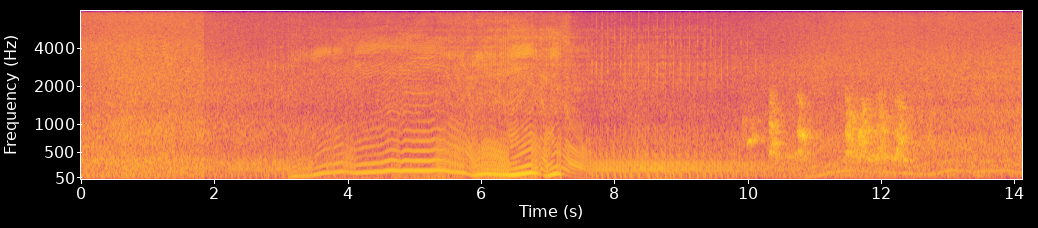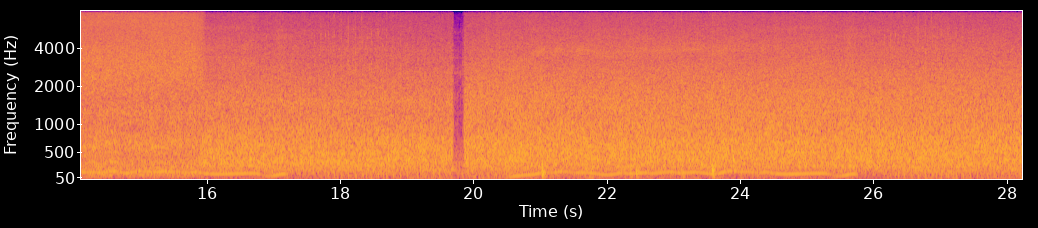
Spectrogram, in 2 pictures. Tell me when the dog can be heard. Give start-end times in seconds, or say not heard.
9.9-12.8.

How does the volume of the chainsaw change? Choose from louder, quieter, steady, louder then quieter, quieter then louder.
quieter.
